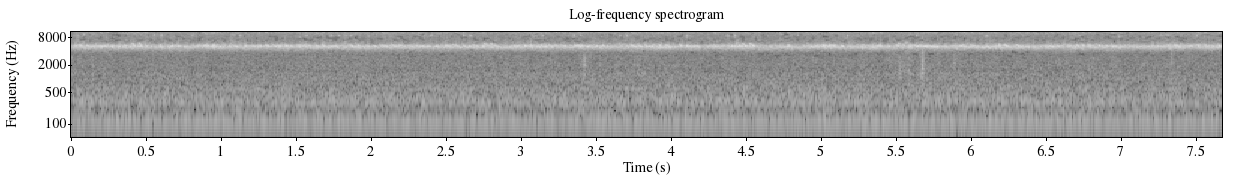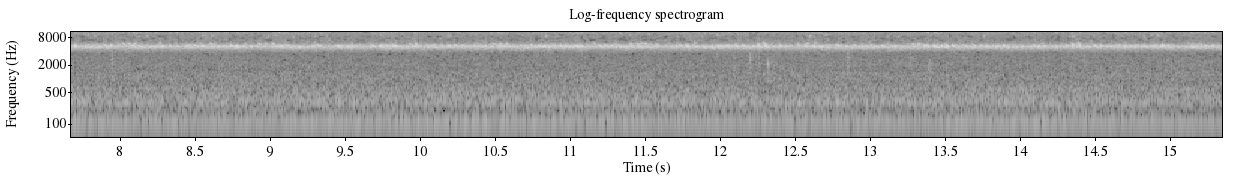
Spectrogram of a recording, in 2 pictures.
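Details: Crickets kept on a farm trilling together in a continuous, even, high ringing drone, with a soft low electrical-sounding hum beneath and no breaks.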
